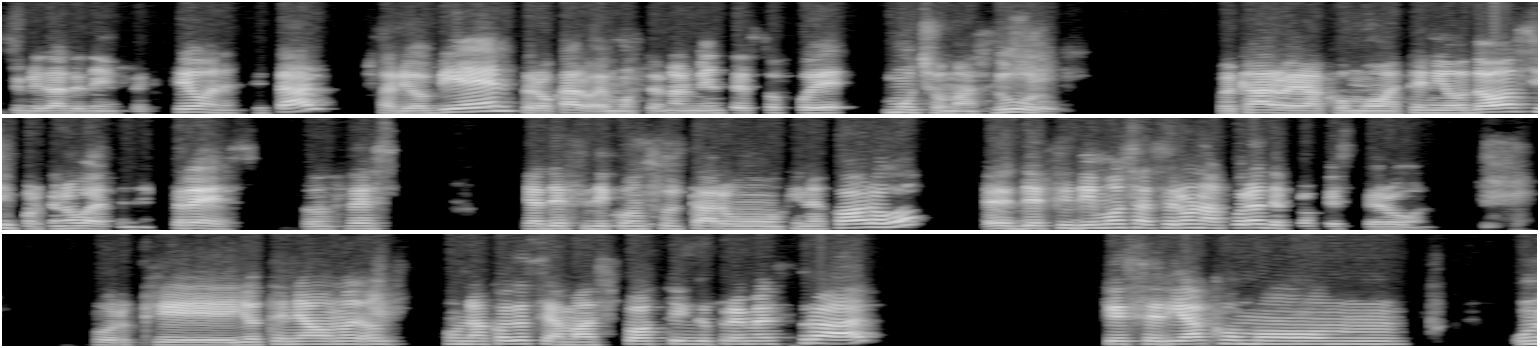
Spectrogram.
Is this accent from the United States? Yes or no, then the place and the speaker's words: no; Italy; soy italiana, tengo 37 años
